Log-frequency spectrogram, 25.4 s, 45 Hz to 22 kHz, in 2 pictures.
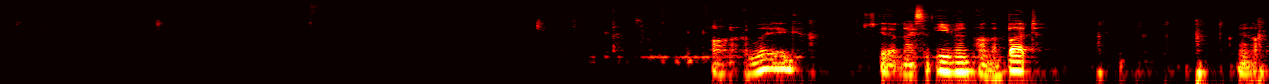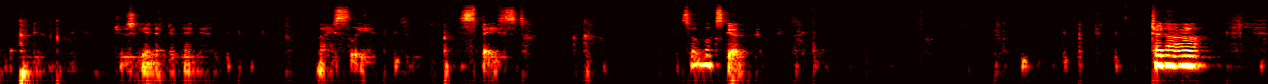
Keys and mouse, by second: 20.0 ctrl+Tab, 21.2 /, 21.6 q, 22.4 Tab.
